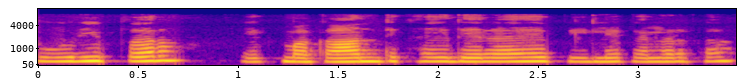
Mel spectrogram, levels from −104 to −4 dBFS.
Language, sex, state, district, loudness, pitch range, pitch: Hindi, female, Bihar, Vaishali, -16 LUFS, 220-240 Hz, 230 Hz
